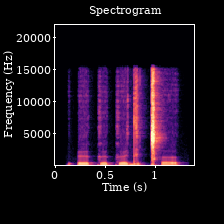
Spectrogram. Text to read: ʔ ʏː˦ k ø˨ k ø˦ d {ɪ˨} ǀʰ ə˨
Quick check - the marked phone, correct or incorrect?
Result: correct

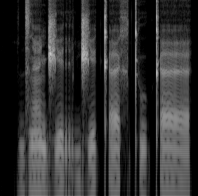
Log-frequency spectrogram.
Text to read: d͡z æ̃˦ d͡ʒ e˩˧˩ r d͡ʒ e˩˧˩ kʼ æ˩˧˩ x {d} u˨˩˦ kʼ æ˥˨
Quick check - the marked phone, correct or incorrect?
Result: incorrect: tʼ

